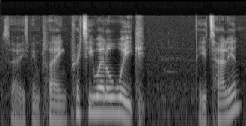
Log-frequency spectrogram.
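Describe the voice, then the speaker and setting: Calm, measured male billiards commentator. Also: medium pitch, creaky, slight background noise. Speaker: sports commentator. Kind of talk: play-by-play commentary.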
